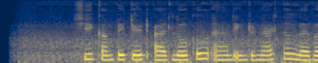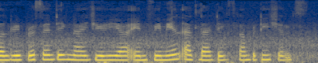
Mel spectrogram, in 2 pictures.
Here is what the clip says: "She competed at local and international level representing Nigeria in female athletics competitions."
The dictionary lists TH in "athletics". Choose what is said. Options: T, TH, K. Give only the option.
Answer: T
